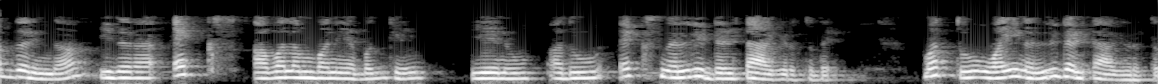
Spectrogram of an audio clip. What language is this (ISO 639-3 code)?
kan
